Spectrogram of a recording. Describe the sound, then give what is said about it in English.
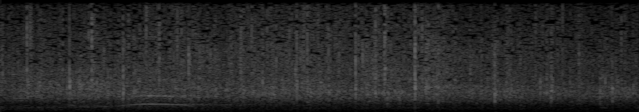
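An audience applauds steadily, a dense wash of clapping hands that holds at a fairly even level throughout, with a brief faint whistle-like tone rising and falling early on. “If you can applaud that, that would kind of...”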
